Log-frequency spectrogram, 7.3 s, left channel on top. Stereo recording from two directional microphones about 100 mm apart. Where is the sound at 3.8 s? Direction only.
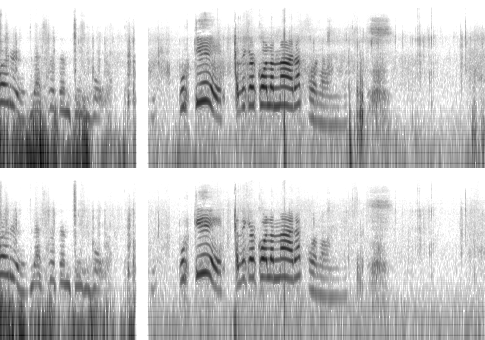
60° left (ahead or behind).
